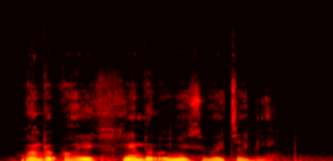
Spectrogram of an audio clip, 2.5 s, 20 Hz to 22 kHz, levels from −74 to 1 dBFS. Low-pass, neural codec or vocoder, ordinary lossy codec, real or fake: none; codec, 44.1 kHz, 3.4 kbps, Pupu-Codec; none; fake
